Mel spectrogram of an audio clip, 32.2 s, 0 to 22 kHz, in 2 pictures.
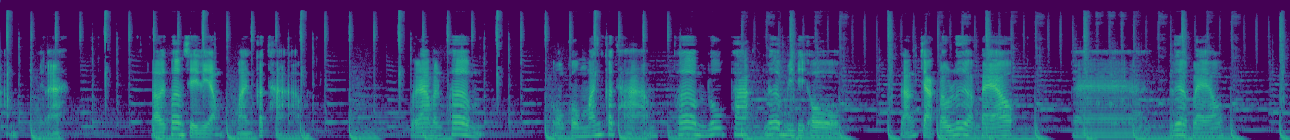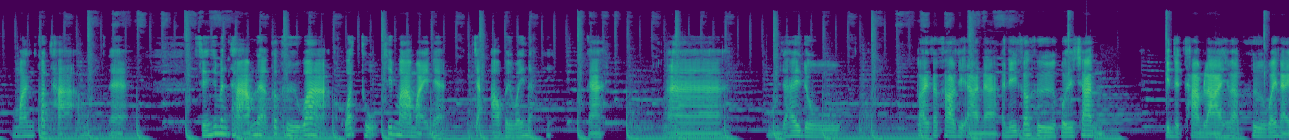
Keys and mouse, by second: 1.1 click, 2.1 click, 3.2-3.9 drag, 4.5 click, 5.8 click, 7.5 click, 9.5 click, 12.1-12.8 drag, 14.0 click, 14.9 click, 15.9 click, 17.2-18.9 drag.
